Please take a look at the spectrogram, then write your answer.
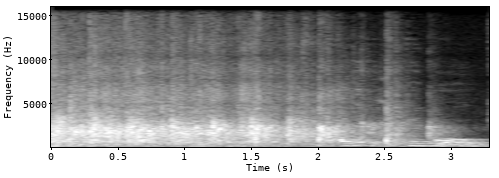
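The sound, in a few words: audience applause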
